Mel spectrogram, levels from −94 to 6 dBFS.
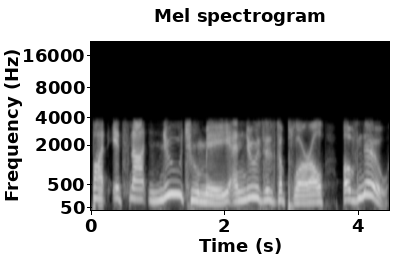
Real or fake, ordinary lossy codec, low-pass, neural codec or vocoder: real; Opus, 64 kbps; 3.6 kHz; none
